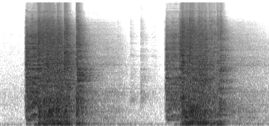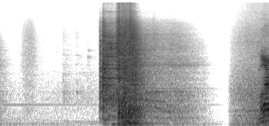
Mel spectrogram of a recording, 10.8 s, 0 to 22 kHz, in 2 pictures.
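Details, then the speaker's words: Ford 429 Thunderjet V8 for a '66 Fairlane, freshly built, started on the floor: three short bursts of cranking and catching, each dying within seconds, no steady idle; carburetor backfires with fire shooting out of it on startup. "seeing the fire shoot up out of the car operator i had to take it off and uh go through it and still have a little problem"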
